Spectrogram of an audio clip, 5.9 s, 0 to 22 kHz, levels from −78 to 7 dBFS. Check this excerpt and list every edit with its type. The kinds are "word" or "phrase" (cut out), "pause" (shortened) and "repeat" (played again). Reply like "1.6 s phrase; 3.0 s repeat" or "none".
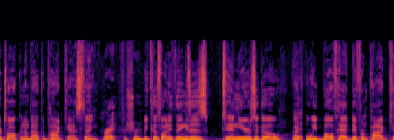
2.4 s word; 2.8 s word; 3.2 s pause; 4.5 s word

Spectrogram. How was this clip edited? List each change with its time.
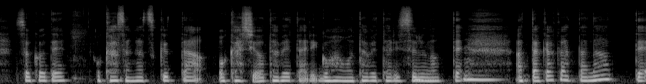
2.1 s pause

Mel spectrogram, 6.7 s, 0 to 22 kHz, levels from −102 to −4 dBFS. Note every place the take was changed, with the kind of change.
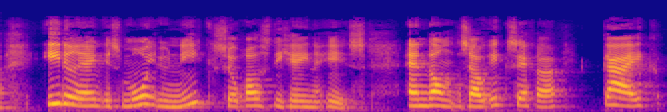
1.6 s word

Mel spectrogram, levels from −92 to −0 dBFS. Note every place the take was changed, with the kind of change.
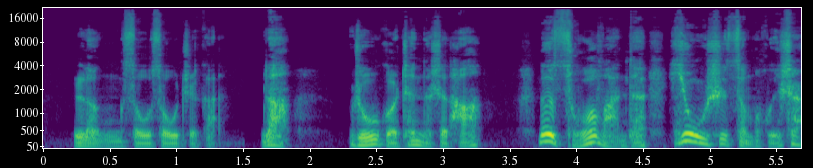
1.5 s pause

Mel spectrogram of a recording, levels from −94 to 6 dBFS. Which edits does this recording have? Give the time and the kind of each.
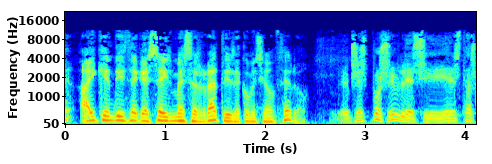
2.9 s word

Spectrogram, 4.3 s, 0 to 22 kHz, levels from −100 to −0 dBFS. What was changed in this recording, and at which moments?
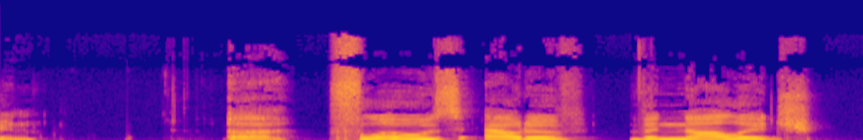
none

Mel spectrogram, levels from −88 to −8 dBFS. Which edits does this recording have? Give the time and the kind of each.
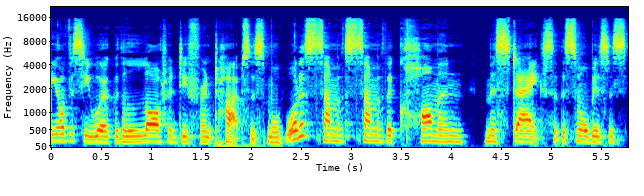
2.3 s word; 2.9 s repeat; 4.2 s pause

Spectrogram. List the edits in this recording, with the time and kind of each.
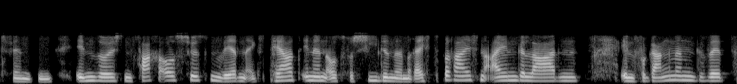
none

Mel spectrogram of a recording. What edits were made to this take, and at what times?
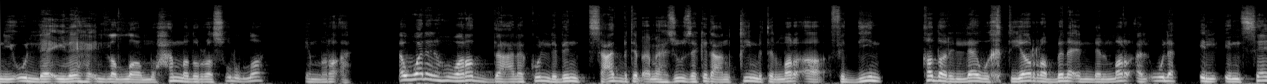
none

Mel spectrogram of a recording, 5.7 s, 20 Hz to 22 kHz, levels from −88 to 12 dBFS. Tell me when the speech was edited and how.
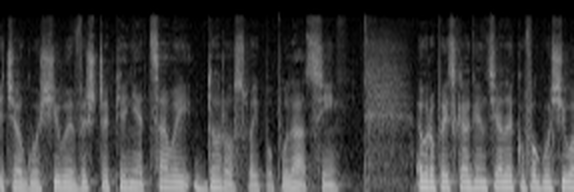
none

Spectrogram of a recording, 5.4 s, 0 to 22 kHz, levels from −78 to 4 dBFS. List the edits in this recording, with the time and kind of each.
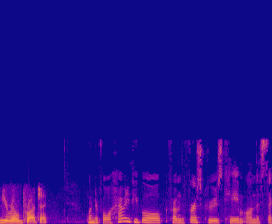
none

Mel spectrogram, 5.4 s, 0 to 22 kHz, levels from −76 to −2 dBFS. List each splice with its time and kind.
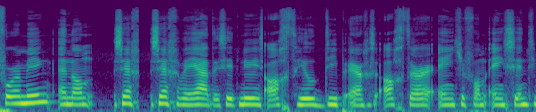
1.4 s repeat; 2.6 s word

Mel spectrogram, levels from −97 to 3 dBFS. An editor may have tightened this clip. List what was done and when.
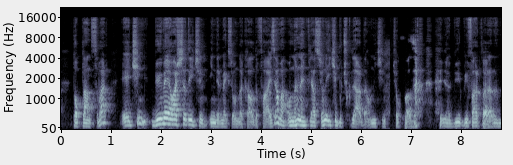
1.1 s pause; 6.6 s pause

